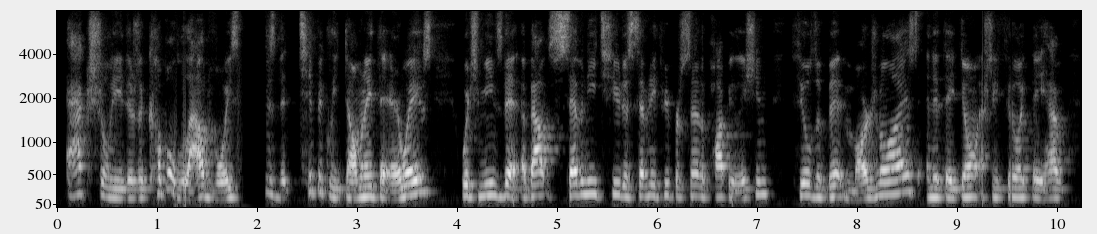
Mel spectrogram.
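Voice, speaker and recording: Brief: husky male exec, rapid energetic delivery, voices people's reactions. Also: a little high. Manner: fast, energetic, acts out what people say. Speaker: company president. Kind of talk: business live-stream discussion.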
